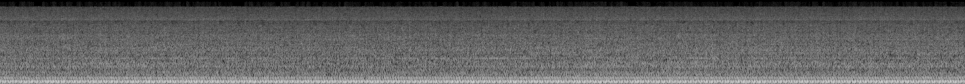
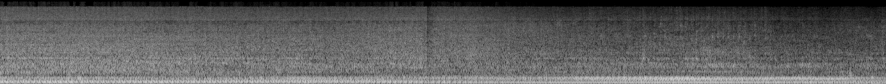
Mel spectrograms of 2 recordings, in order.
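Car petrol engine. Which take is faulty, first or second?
first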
